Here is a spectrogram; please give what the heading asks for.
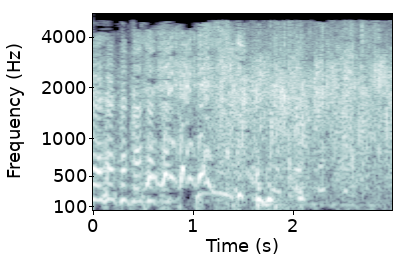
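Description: A crowd claps for a speaker after a talk in a dense, continuous wash of applause, with whoops and chuckling voices mixed in during the first second or so before the clapping carries on alone.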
